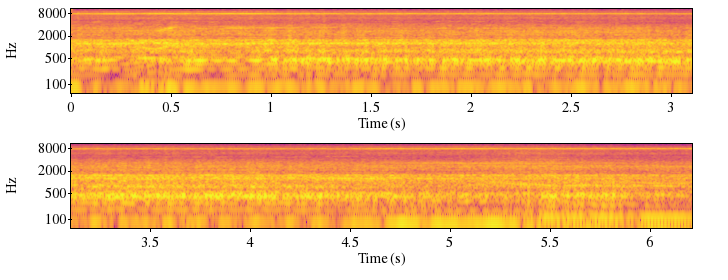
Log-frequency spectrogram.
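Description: DJI Phantom quadcopter's electric motors and propellers running in flight as a steady multi-tone whine, its pitch shifting a little as the drone manoeuvres, with a fluctuating low rumble of wind on the onboard microphone.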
